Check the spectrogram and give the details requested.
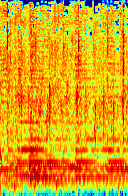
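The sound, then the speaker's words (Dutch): An audience claps for Jesus, a dense crackling applause that holds at an even level throughout, with a sustained keyboard chord ringing underneath. “Come on, let's give Jesus one hand.”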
